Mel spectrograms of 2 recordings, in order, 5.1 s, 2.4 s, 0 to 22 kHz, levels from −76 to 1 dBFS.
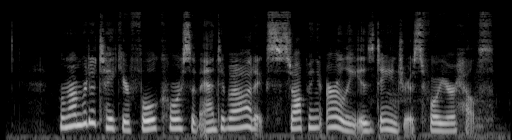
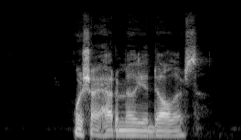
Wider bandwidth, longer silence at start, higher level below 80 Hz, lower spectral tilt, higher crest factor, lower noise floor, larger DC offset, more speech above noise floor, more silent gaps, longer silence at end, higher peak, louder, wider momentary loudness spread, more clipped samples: about the same, 16.5 kHz vs 16 kHz; second, 0.6 s vs 0.75 s; about the same, -56 dBFS vs -58 dBFS; about the same, -3.5 dB/octave vs -4 dB/octave; about the same, 16 dB vs 20 dB; second, -54 dBFS vs -71 dBFS; neither; second, 29 dB vs 52 dB; neither; second, 0.2 s vs 0.4 s; second, -10 dBFS vs 0 dBFS; second, -25 LUFS vs -18 LUFS; second, 6 LU vs 9 LU; neither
